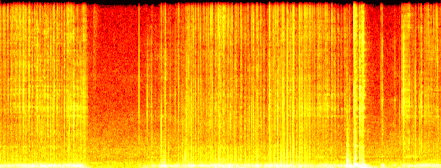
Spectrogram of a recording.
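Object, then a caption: Metal mesh microphone grille. Long orange acrylic nails on both hands scratch and tap the hollow metal mesh grille of a silver Blue Yeti USB microphone. The result is a dense, low, rumbling scrape, with a brief quiet pause early on and a sharper, louder tap burst near the end.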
